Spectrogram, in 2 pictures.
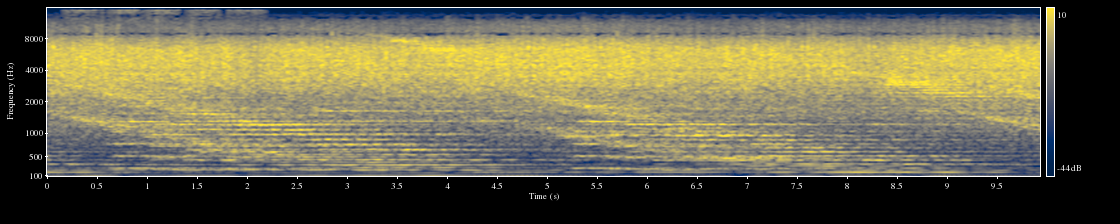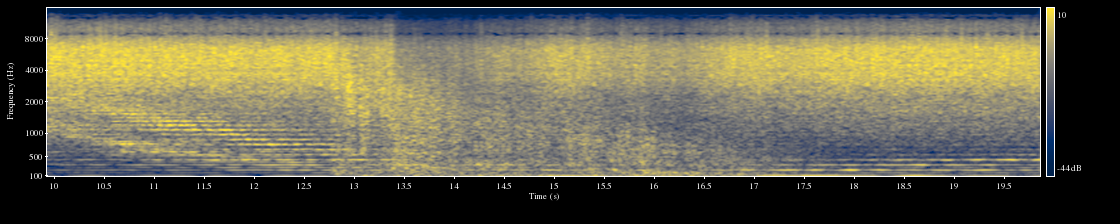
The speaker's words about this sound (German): Doch in dieser Nacht entlädt sich ein Gewitter über der Gegend. Wann immer Blitze vom Himmel zucken, peitschen sie grelles Licht durch die kleinen Plexiglasfenster in die Zellen hinein.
